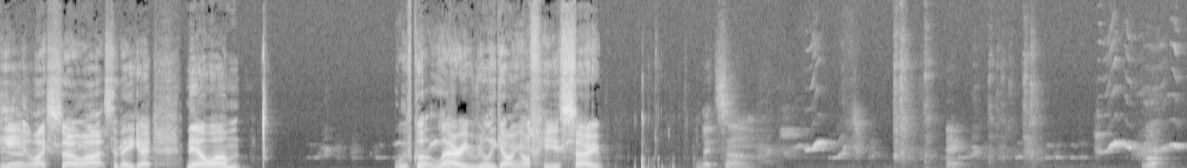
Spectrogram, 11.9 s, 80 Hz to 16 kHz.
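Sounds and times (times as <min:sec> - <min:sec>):
speech: 0:00.0 - 0:02.5, 0:04.0 - 0:07.6, 0:11.4 - 0:11.7
small bird chirping and trilling: 0:03.0 - 0:05.5, 0:06.3 - 0:11.8.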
